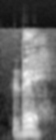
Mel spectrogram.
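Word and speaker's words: 零: 제로라고도 할 수 있겠지만 0은 그 한자어 발음으로 레이 장음이에요 레이 이러시면 안 되고 데스턴의 나루 이런 식으로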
